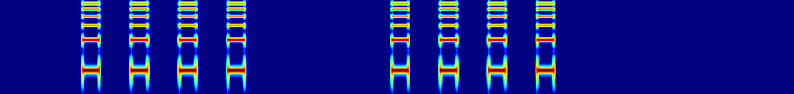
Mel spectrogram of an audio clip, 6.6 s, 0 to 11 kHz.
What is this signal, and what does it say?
Beep code, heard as beeps from a small speaker, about 860 Hz. 4-4.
